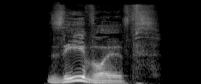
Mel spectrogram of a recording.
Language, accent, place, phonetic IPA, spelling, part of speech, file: German, Germany, Berlin, [ˈzeːˌvɔlfs], Seewolfs, noun, De-Seewolfs.ogg
- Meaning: genitive singular of Seewolf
